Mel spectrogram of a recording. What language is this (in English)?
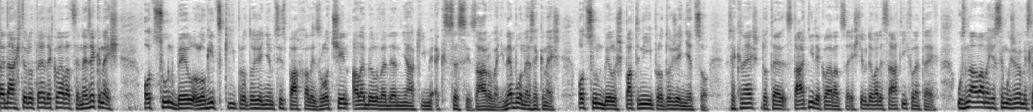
Czech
